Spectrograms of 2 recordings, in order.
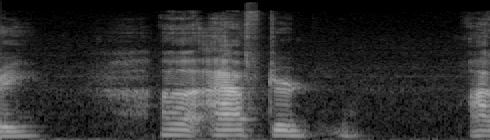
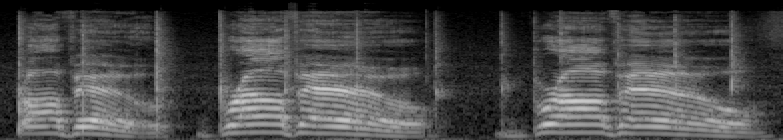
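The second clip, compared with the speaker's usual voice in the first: sarcastic bravo; 4 semitones higher, 6 dB louder, much slower than usual. Acted. Sarcastic applause at news.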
